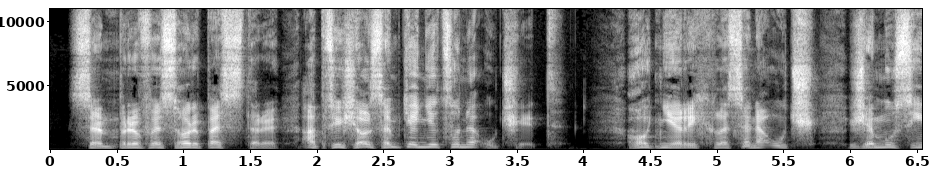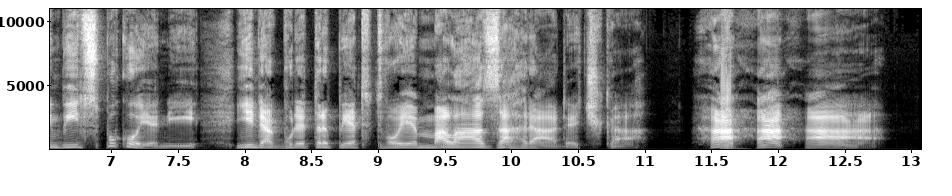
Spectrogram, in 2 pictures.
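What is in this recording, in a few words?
Male Czech drama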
